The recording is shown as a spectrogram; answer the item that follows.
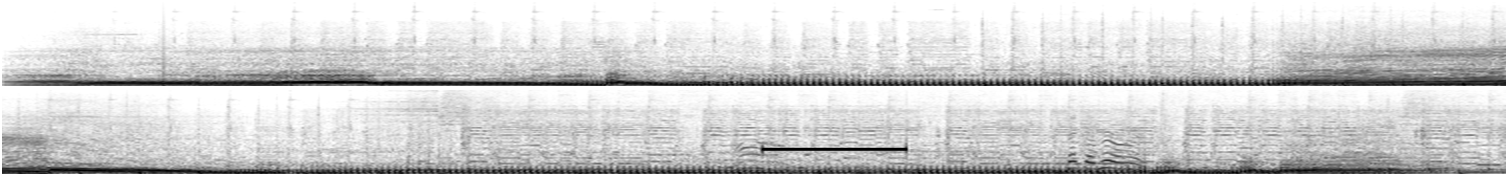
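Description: A motorcycle engine runs as the bike rides between lanes of slow traffic. About halfway through, its note climbs and falls back. Near the end comes a loud, steady one-tone beep lasting about a second and a half.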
